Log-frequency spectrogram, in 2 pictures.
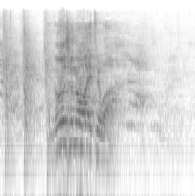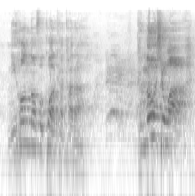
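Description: A man announces loudly through a microphone over loudspeakers.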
